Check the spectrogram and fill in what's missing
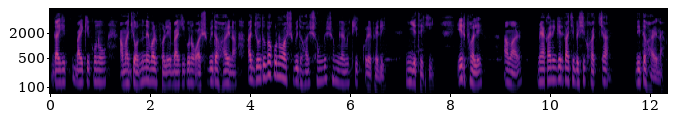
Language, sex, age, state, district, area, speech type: Bengali, male, 18-30, West Bengal, Uttar Dinajpur, urban, spontaneous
